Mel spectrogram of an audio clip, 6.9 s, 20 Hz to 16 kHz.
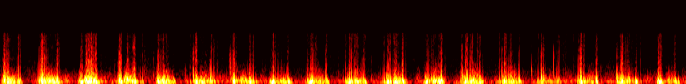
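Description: Fast, steady, muffled thumping beats, roughly 150 repeats a minute, likely paired heart sounds; a heartbeat recording.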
